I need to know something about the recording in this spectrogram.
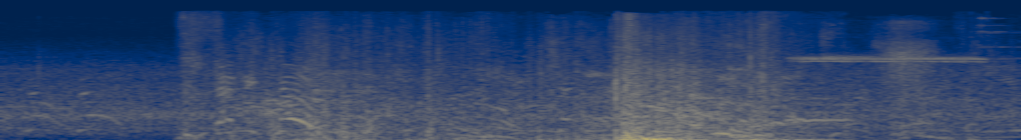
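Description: A large stadium crowd roars.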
